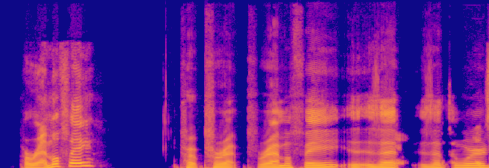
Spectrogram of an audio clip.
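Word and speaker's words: Peremalfait: It's Paramelphe? Paramelphe? Is that the word you would use for it? P-E-R-E-M-A-L-F-A-I-T. Go away. I think the T is silent.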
